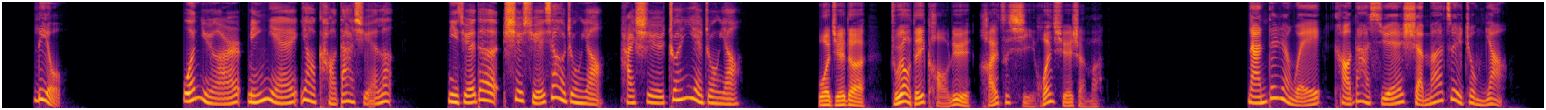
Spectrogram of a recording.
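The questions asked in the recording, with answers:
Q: 男的认为考大学什么最重要?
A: 孩子喜欢学什么(孩子的兴趣)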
